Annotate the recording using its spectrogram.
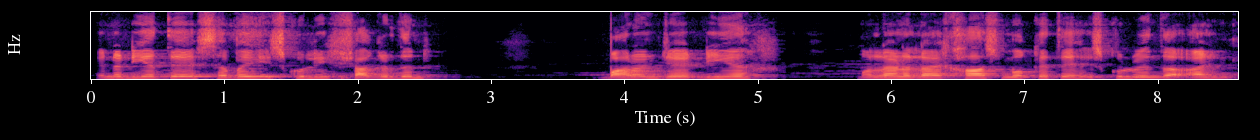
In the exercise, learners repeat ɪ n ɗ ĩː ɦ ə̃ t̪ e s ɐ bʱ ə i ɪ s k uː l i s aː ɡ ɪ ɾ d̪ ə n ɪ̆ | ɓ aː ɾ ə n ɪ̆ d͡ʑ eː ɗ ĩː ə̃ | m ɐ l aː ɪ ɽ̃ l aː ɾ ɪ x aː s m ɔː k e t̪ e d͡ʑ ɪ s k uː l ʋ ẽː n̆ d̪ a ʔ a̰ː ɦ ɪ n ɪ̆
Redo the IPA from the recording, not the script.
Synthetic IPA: ɪ n ɗ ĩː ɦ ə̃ t̪ e s ɐ bʱ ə i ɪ s k uː l i ʃ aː ɡ ɪ ɾ d̪ ə n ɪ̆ | ɓ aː ɾ ə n ɪ̆ d͡ʑ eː ɗ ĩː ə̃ | m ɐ l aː ɪ ɽ̃ l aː ɪ x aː s m ɔː k e t̪ e ɪ s k uː l ʋ ẽː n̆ d̪ a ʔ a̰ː ɦ ɪ n ɪ̆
